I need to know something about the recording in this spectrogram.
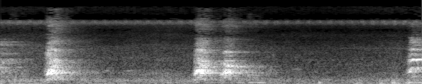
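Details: Street dogs reacting to a ghost sound, giving loud single barks spaced well apart, about one every one and a half seconds, including a doubled bark, against a faint steady high whine.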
